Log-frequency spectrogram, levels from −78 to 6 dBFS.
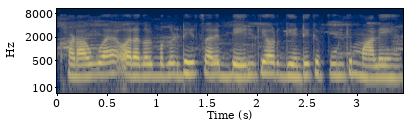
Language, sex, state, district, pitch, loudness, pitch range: Hindi, female, Bihar, Jamui, 210 Hz, -16 LUFS, 200-220 Hz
